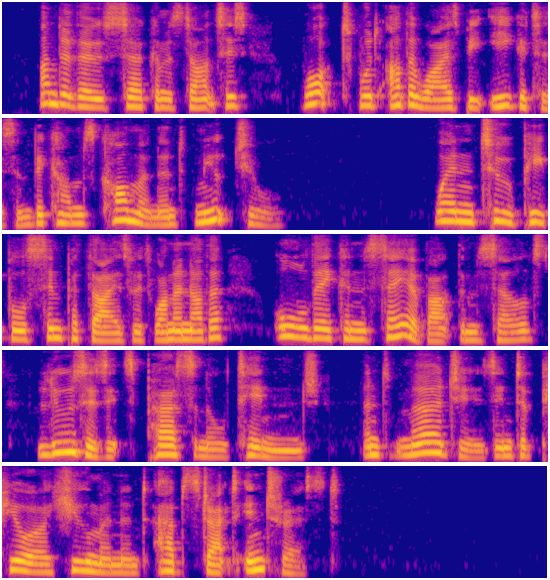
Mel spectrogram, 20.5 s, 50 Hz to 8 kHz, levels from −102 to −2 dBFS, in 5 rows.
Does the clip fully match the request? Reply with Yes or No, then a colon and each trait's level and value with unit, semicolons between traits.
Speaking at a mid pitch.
Yes: medium, 180 Hz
